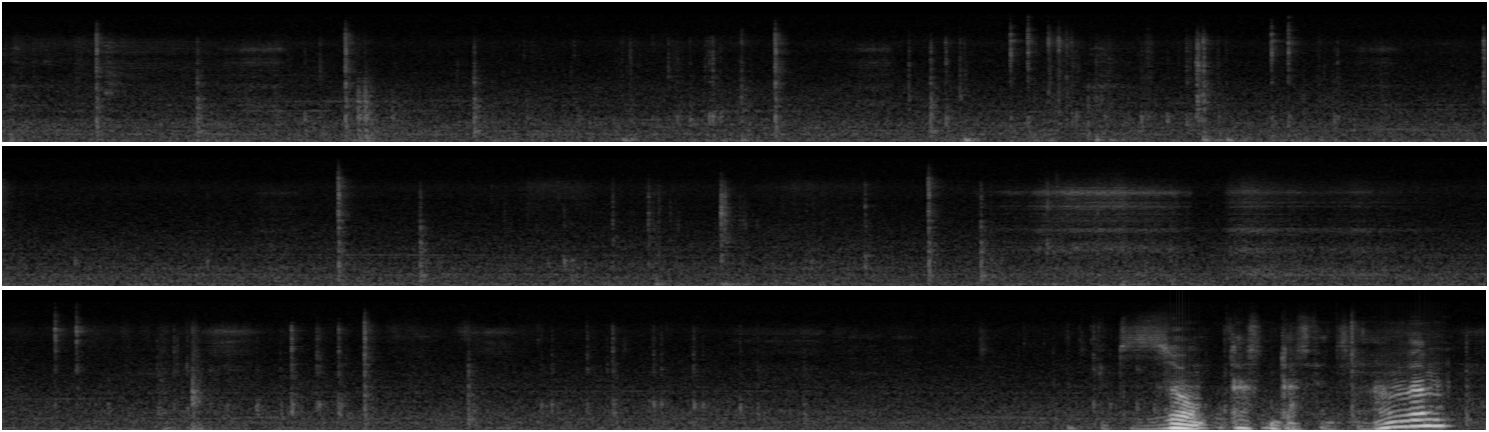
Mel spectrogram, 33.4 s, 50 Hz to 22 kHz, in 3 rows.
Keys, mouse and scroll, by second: 7.6-9.2 right drag, 8.6-10.0 middle drag, 9.6-11.4 right drag, 11.8-13.2 middle drag, 13.8-15.4 middle drag, 16.0 a, 16.6 a, 18.2-19.6 middle drag, 19.4 g, 23.6 a, 24.0-25.0 scroll up 1, 25.0-28.6 middle drag, 28.6-29.4 scroll up 1, 30.0-30.5 scroll down 1, 30.5-32.0 middle drag, 32.0-32.4 scroll up 1, 32.4-33.4 middle drag.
